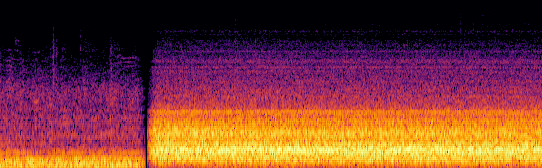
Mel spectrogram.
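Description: Jet airliner cabin noise. A steady low rumble gives way, about two seconds in, to a louder, even rushing noise recorded beside the wing while the plane descends with its flaps extended.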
